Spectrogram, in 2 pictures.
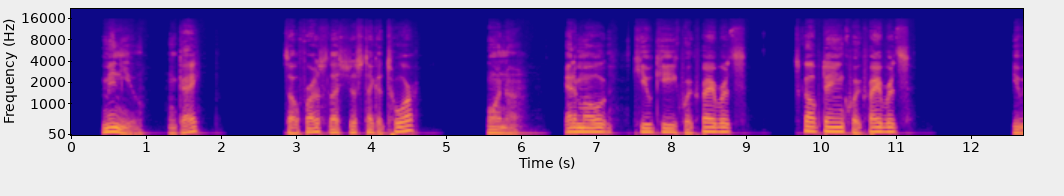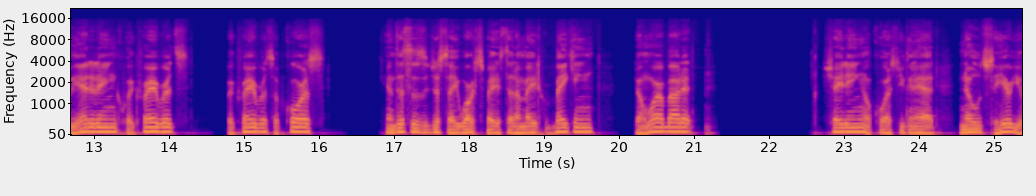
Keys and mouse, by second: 5.2 click, 6.8 q, 9.3 click, 10.0 q, 12.3 click, 13.1 q, 14.6 q, 17.7 click, 18.9 q, 20.6 q, 22.4 click.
